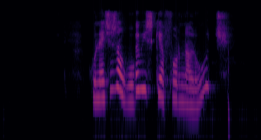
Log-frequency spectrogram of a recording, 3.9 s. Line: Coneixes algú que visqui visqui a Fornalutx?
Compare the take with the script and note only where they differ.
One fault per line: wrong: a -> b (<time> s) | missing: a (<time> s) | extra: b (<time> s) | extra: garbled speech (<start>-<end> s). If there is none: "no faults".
missing: visqui (2.4 s)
